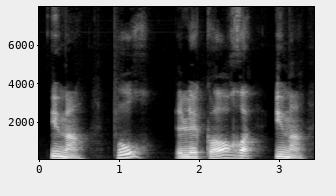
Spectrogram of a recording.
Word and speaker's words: corps: Next one is pour le corps humain. Pour le corps humain. So you don't pronounce the P and S.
